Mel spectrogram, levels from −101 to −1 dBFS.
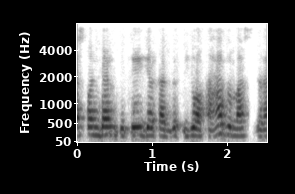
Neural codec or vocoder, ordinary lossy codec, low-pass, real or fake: codec, 16 kHz, 4 kbps, FreqCodec, smaller model; Opus, 64 kbps; 7.2 kHz; fake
